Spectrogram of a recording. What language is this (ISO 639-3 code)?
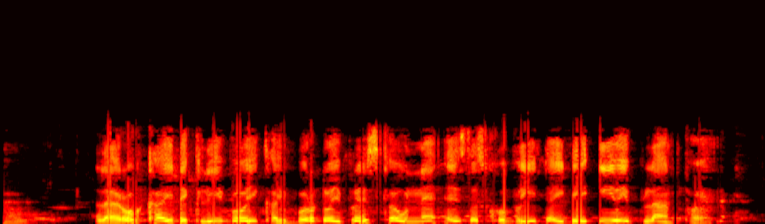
epo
